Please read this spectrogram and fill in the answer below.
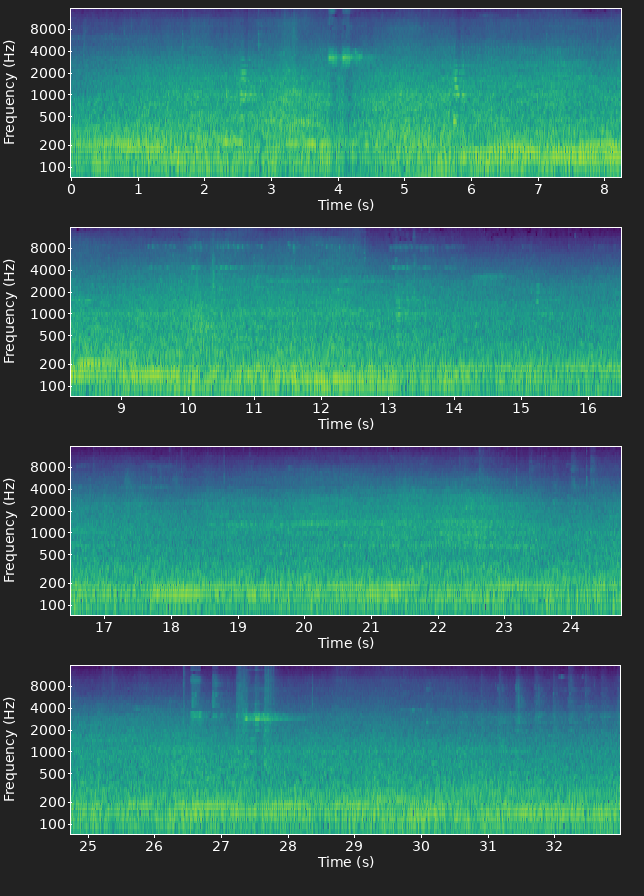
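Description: Busy road traffic: vehicle engines running over a constant low hum, with a few short car-horn toots, one about four seconds in and more near the end.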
